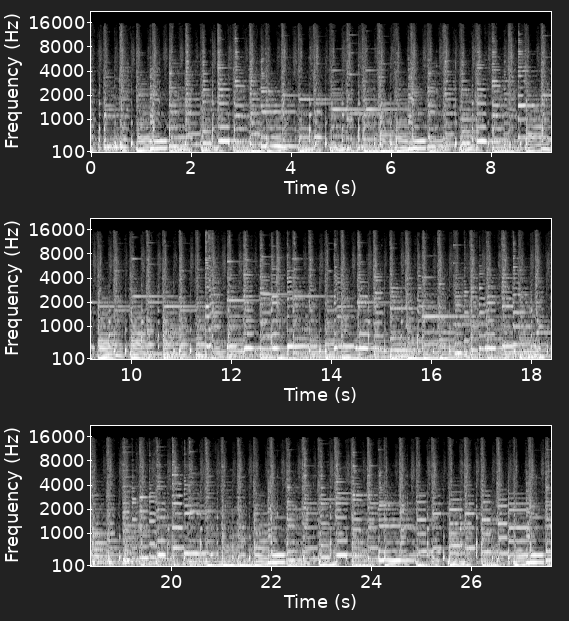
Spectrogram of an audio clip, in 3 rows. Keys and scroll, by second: 6.3-7.5 typing.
